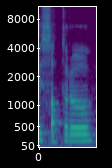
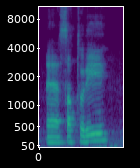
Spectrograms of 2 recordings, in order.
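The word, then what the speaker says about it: 사투리: But you can either call it the kyonggi satoru. No, sorry. Why did I say it like that? Saturi or Seoul saturi Hmm.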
